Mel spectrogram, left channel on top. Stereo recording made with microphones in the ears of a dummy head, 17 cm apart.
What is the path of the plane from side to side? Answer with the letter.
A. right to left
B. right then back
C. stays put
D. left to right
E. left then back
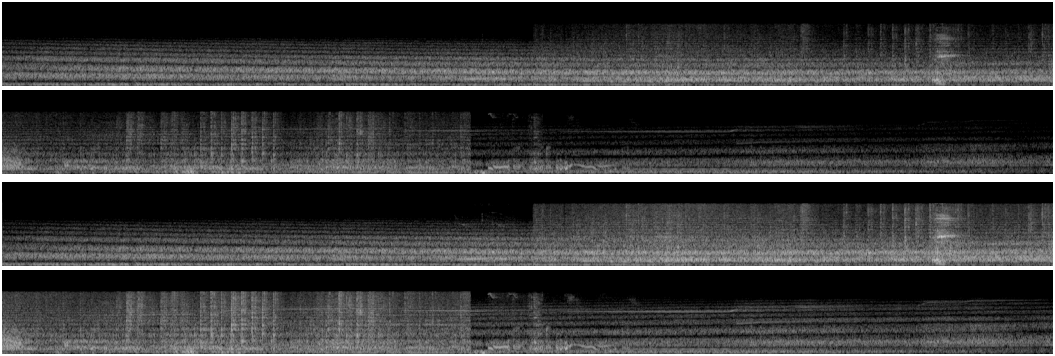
D.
